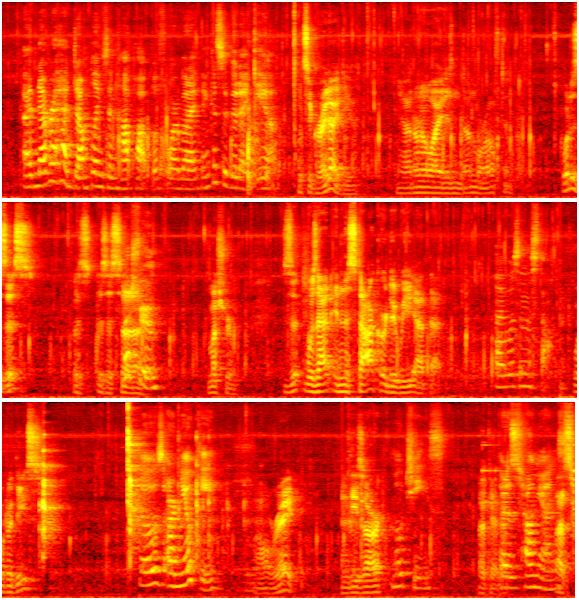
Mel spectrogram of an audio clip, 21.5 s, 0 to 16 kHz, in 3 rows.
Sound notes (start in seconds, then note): 14.7 plate clinking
